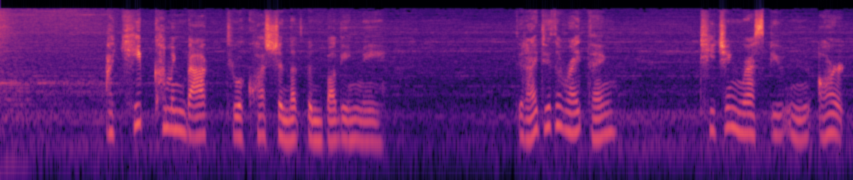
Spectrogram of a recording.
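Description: A young woman speaks calmly and thoughtfully, close and clear.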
